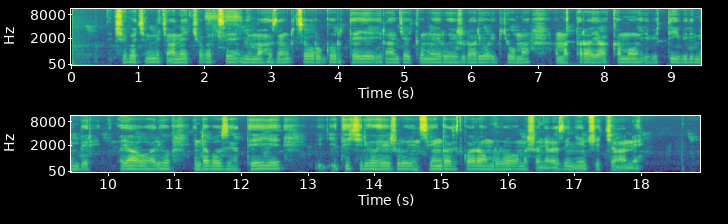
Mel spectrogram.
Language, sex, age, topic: Kinyarwanda, male, 25-35, government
